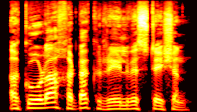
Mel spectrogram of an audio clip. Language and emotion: Urdu, neutral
